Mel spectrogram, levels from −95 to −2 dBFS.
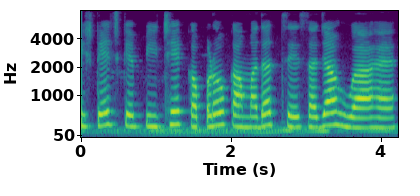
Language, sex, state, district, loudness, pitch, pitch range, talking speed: Hindi, female, Jharkhand, Garhwa, -16 LUFS, 260 Hz, 245-285 Hz, 140 wpm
